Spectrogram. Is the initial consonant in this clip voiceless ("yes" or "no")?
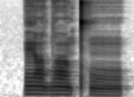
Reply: no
